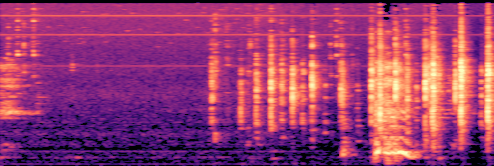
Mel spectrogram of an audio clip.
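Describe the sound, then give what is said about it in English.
Quiet at first, then a burst of small, sharp clicks and rattles like dice jingling, growing into a denser clattering flurry near the end, moderately loud. “You can't make a lot of noise because of the recorder. Yeah, like dice jingling.”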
